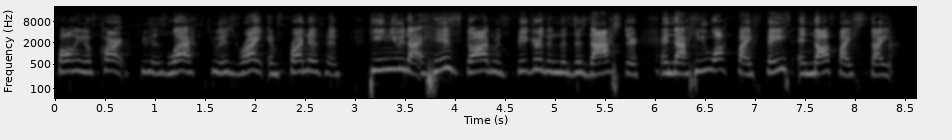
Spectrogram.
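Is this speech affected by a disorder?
Yes: cleft lip and palate; congenital cleft lip and palate, 38 surgeries since birth, speech services offered; age 17, roughly 2 to 3 surgeries yearly, speaking publicly; told from young age would not communicate as properly as others, formerly lacked confidence.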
